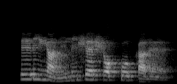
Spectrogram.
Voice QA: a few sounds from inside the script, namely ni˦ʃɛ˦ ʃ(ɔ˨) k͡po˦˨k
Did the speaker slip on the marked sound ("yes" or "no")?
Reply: yes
